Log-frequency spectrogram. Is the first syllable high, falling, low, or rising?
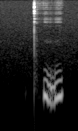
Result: low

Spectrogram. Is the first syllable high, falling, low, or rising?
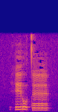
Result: high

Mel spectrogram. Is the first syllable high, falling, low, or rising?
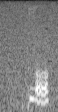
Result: low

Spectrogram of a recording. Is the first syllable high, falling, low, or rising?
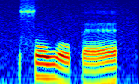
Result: high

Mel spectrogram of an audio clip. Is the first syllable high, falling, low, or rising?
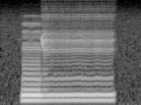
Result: high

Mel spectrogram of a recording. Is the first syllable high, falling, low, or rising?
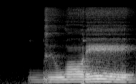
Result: low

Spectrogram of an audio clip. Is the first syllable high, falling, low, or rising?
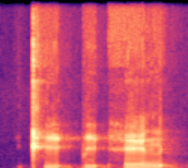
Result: low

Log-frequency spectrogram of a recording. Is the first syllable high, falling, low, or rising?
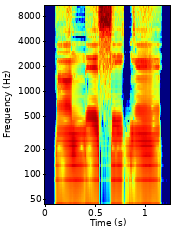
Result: low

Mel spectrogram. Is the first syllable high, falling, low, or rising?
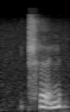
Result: low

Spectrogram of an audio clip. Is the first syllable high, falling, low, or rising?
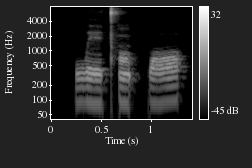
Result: low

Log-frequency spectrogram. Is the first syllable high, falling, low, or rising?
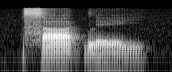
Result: high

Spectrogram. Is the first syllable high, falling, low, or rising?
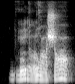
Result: rising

